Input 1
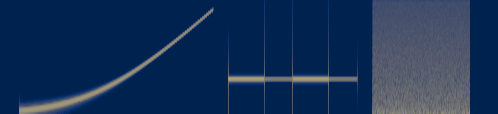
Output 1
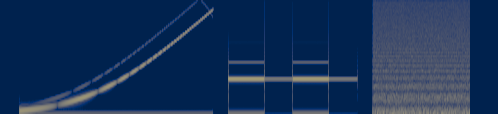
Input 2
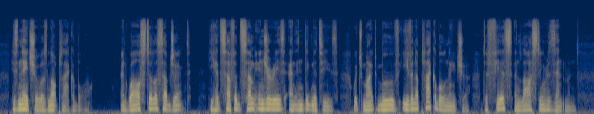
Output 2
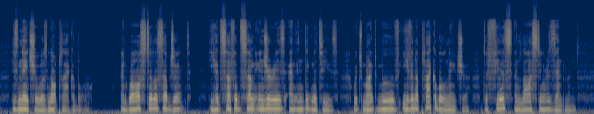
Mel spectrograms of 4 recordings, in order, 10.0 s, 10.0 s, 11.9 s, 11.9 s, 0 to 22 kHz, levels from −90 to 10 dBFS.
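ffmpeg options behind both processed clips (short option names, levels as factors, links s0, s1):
-af "aeval=exprs='0.376*(cos(1*acos(clip(val(0)/0.376,-1,1)))-cos(1*PI/2))+0.0075*(cos(8*acos(clip(val(0)/0.376,-1,1)))-cos(8*PI/2))':c=same,aecho=1:1:2.1:0.96,volume=0.447"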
